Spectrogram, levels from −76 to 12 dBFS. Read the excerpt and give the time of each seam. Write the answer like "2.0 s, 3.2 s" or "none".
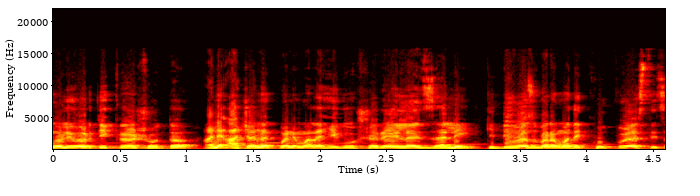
none

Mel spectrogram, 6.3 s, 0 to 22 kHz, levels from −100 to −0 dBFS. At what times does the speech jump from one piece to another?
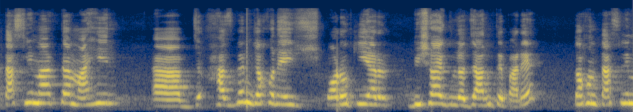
none

